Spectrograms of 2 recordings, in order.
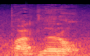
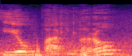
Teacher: And the emphasis is at the end.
